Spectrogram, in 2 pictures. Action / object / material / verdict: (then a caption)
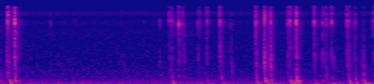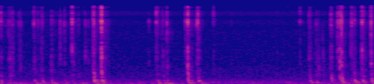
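tap / plastic laptop keyboard keys / plastic / none. Long acrylic nails and fingertips type on the plastic keys of a solid black ThinkPad laptop keyboard. Quiet, sharp, bright clicks and taps come in irregular bursts with brief pauses, each dying away almost instantly over a faint low thump.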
